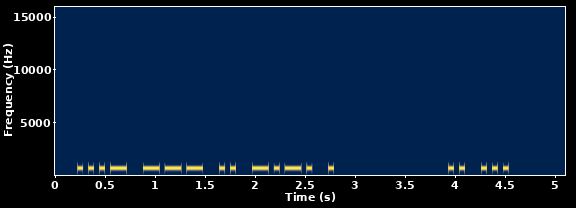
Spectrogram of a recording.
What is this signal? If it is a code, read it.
Morse code, heard as a keyed tone, about 21 wpm, 700 Hz. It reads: VOICE IS
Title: 3x Word-Spacing - Sentences from Top 500 Words - 22wpm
